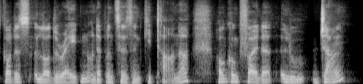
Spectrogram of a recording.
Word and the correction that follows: Liu Kang: Habe ich das jetzt, oder wie wird er richtig ausgesprochen? – Liu Kang, glaube ich, wird er ausgesprochen.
